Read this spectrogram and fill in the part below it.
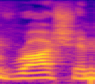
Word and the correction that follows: Roosh: I meant Roosh. That I should have said. I apologize if I mispronounced. It's actually Roosh. I thought it was Rush. It's Roosh. Um, it's not, it's not the fucking band from years ago.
